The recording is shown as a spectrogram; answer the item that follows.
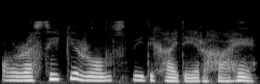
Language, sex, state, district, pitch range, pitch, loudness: Hindi, female, Arunachal Pradesh, Papum Pare, 160-195 Hz, 180 Hz, -15 LUFS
